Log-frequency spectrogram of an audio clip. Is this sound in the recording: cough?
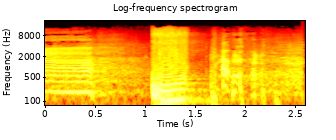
no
